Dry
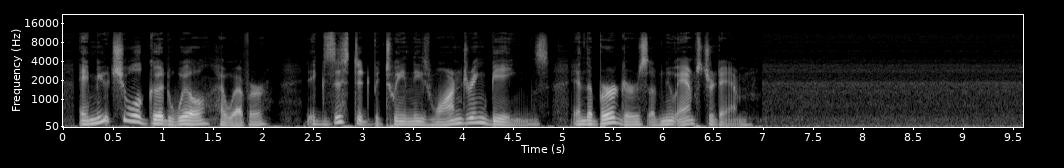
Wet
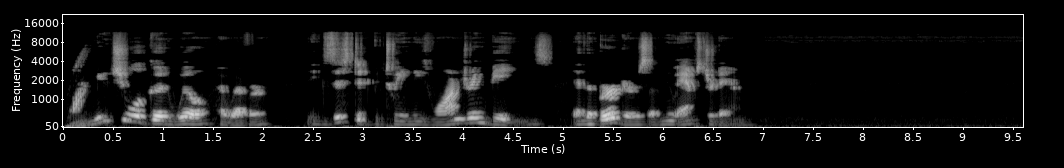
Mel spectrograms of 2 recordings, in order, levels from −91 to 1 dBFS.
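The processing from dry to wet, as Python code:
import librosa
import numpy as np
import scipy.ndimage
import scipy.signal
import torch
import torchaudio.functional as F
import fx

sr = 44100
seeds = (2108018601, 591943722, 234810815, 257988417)

y = fx.tape_start_head(x, sr, length_s=0.35)
y = fx.room_early_taps(y, sr, ms=(17, 50), db=(-9.5, -9.0))
y = fx.noise_reduce_blind(y, sr, reduce_db=30)
y = y * librosa.db_to_amplitude(4.5)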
